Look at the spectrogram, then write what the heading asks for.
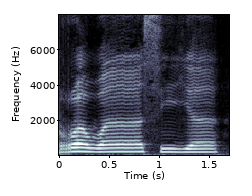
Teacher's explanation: صرف الف مدہ لمبا ہو رہا ہے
